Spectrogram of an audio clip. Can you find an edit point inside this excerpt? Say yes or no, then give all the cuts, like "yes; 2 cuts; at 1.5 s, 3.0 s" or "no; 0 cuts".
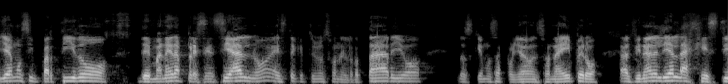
yes; 1 cut; at 6.2 s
